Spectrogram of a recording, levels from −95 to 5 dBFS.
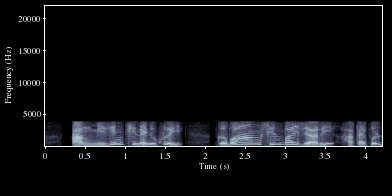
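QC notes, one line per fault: throughout, Bluetooth CVSD headset codec: The link runs the narrowband headset codec, a one-bit delta modulator whose step size adapts as it follows the waveform, which fits 64 kbps CVSD. The passband sits between 200 Hz and 3.5 kHz, so the speech sounds thin and boxy. Where the level climbs quickly the step can't keep up and the speech distorts. S sounds come out scratchy, and a grainy hiss runs underneath. The damage is plainly audible.
1.23 s and 2.75 s, Bluetooth headset packet repeated: Each time, about 3.8 ms of audio was lost on the headset link, which fits a single dropped voice packet. The chip filled the hole by decoding the previous packet's bits a second time. With only one repeat at each point, no run forms and no steady buzz builds up. Each repeat is heard as a small, brief tick in the speech rather than a silent gap.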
